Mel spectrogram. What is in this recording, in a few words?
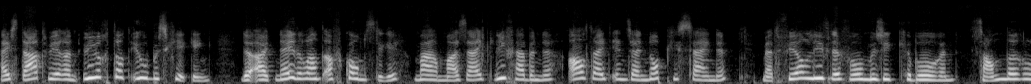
Start-shout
